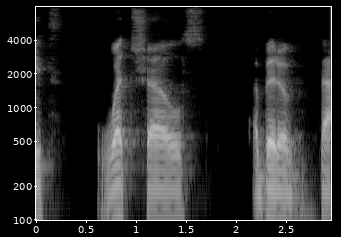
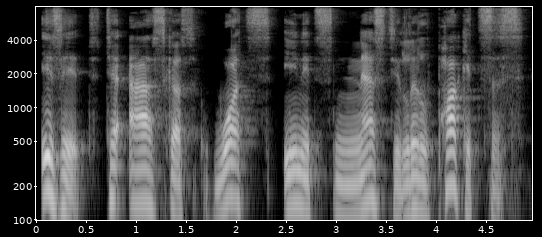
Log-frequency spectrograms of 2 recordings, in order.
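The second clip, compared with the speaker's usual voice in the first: Gollum; 5 semitones higher, 4 dB louder than usual. Acted. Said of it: "Gollum speaking".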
